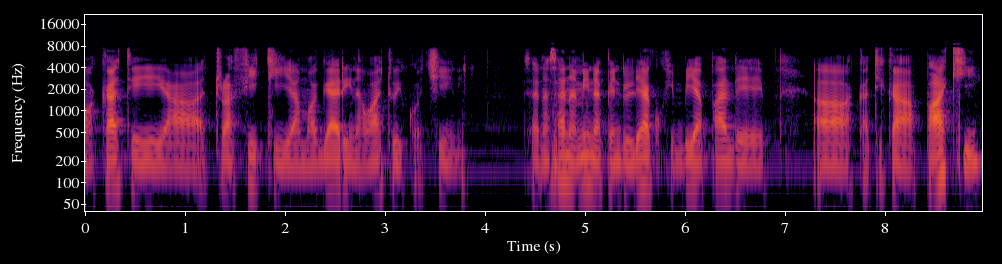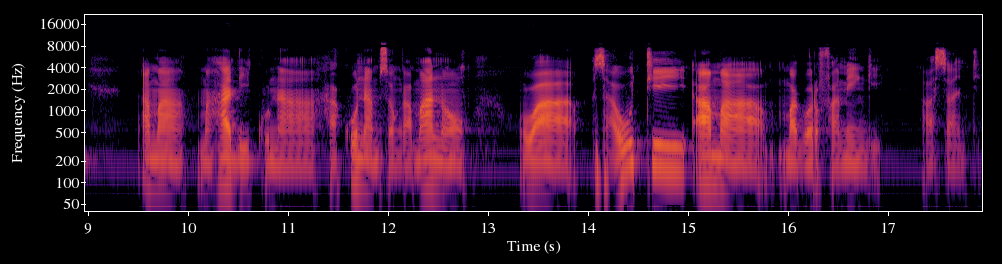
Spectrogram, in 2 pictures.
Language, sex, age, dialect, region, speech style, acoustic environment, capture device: Swahili, male, 25-34, Kenya - Nairobi Sheng-influenced, Kenya, focused, nature, desktop / Windows / Chrome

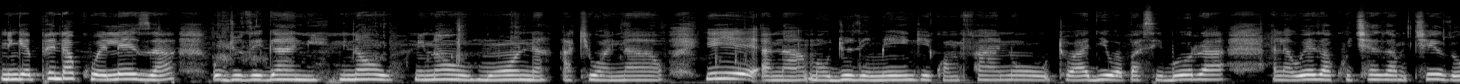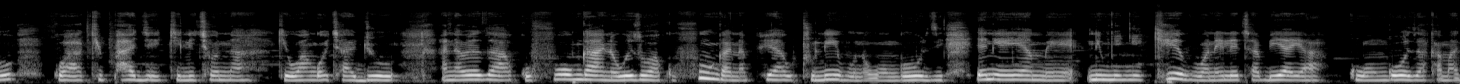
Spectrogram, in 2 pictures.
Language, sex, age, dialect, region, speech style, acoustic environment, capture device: Swahili, female, 18-24, Kenya - Mombasa, Kenya, happy, silence, mobile / Linux / Chrome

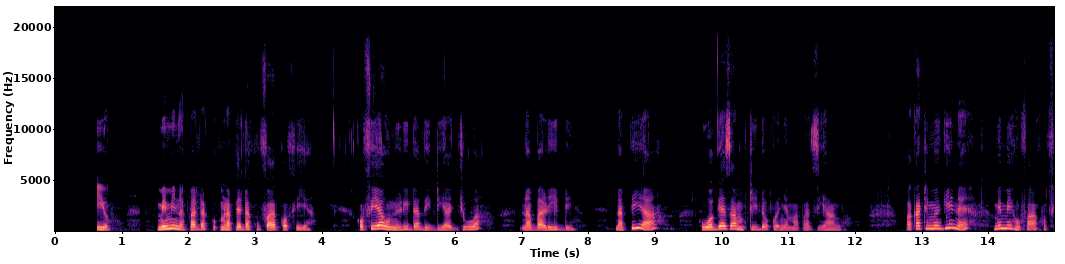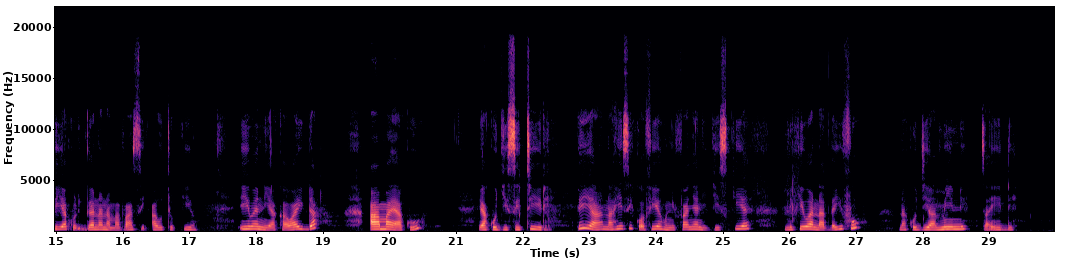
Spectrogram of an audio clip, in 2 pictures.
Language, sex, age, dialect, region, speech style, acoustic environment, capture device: Swahili, female, 45-54, Kenya - Nairobi Sheng-influenced, Kenya, relaxed, silence, mobile / Linux / Chrome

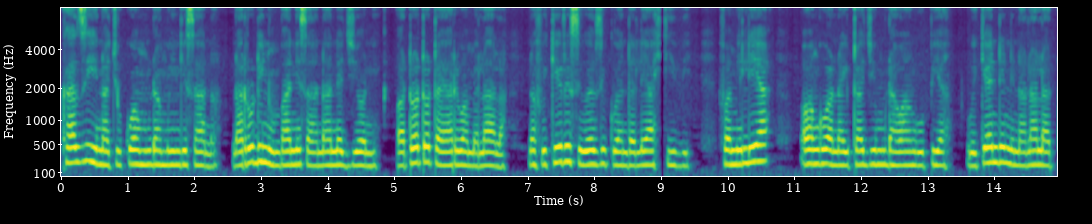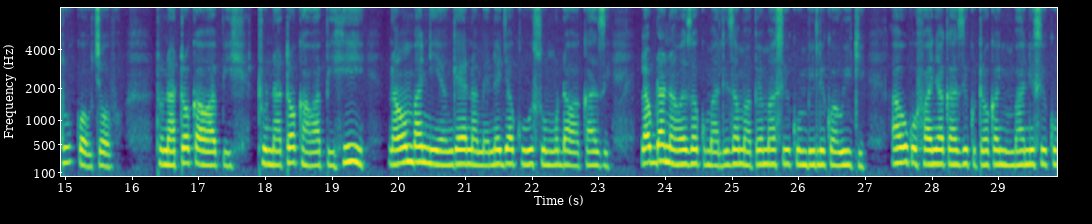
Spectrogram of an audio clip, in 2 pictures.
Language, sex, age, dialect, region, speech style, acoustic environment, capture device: Swahili, female, 18-24, Kenya - Nairobi Sheng-influenced, Kenya, relaxed, nature, mobile / Linux / Chrome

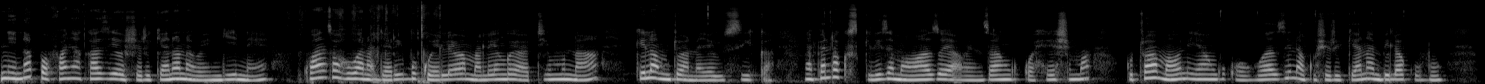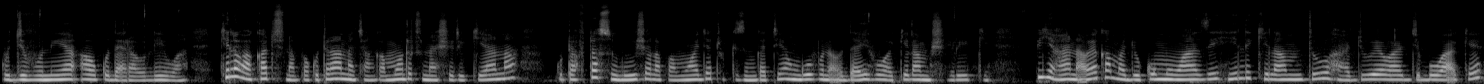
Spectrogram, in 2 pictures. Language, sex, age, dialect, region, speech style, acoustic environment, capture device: Swahili, female, 25-34, Kenya - Nairobi Sheng-influenced, Kenya, tired, nature, mobile / Linux / Chrome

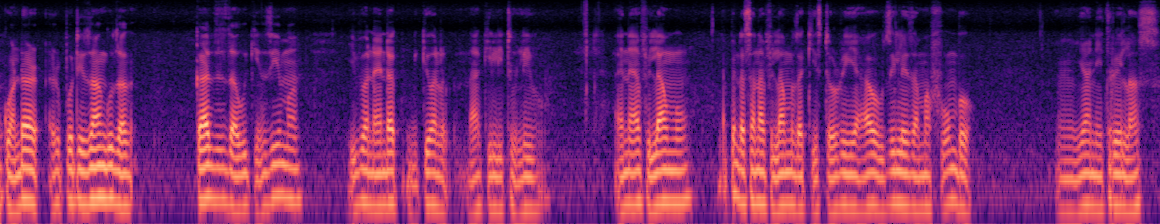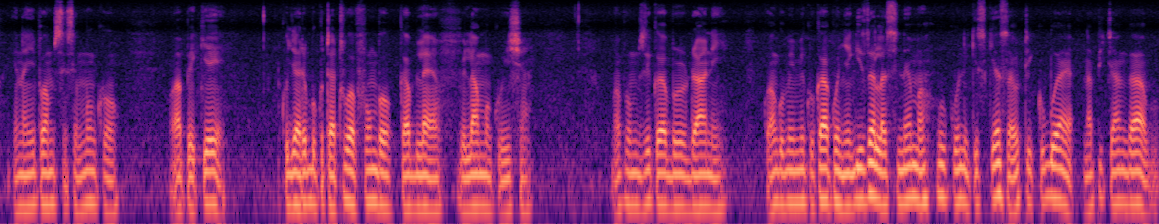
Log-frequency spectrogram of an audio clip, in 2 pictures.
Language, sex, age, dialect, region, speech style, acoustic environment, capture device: Swahili, male, 18-24, Kenya - Nairobi Sheng-influenced, Kenya, relaxed; focused, silence, mobile / Linux / Chrome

